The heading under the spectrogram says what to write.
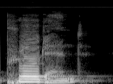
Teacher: And then U is pronounced as in prudent. So there's not a Y before it, it's just an U sound.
